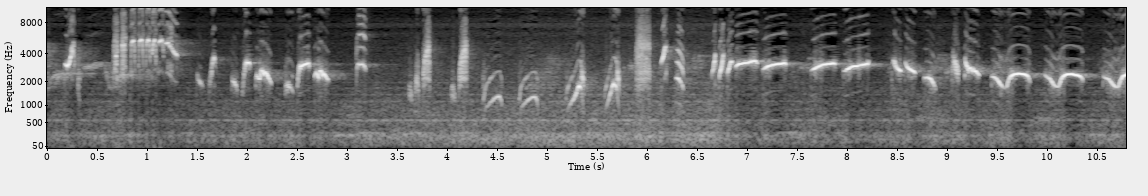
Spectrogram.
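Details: Chinese hwamei in varied, highly pleasing song: loud sweeping whistles, upslurred and looping notes and quick trills, ending in a rapid series of repeated clear whistled phrases, over a faint steady background hum.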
